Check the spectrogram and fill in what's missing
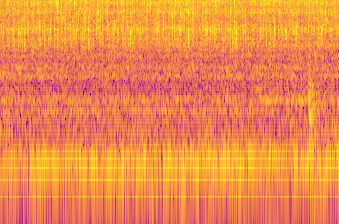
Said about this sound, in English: let's go ahead and wash our hands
